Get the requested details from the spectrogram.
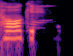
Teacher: G jo hai wo itna clearly nahi bola jayega.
